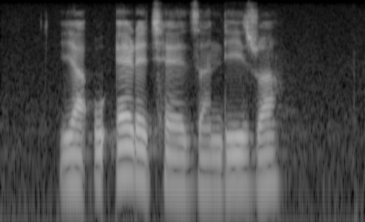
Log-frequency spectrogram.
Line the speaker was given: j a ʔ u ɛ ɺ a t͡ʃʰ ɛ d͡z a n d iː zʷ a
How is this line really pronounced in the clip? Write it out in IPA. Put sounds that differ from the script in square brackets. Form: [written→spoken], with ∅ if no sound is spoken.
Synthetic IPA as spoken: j a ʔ u ɛ ɺ [a→ɛ] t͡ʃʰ ɛ d͡z a n d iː zʷ a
